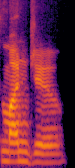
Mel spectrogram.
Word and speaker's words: Manju: Yeah, the A makes a U noise, so it's Manju.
